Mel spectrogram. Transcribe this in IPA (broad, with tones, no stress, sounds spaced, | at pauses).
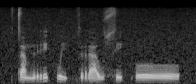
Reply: t a˩˦ m r i˥˩ t̚ w i˨˩ ʔ k r a˨˩ w s i˥˩ t̚ ʔ oː˧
